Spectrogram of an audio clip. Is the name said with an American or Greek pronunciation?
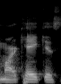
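American. The name is said with an American pronunciation. This is the everyday local pronunciation. The speaker calls it wrong. "we always called him Markakis"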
